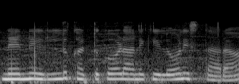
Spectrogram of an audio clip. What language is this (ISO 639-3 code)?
tel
